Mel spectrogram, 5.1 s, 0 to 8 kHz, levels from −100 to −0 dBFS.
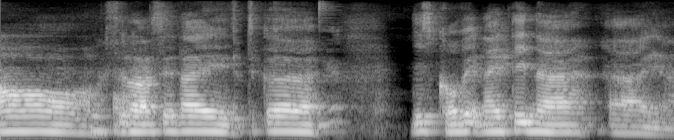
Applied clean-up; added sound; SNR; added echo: neural mask model Resemble Enhance denoiser.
